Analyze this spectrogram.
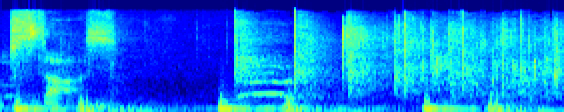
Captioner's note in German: Applaus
